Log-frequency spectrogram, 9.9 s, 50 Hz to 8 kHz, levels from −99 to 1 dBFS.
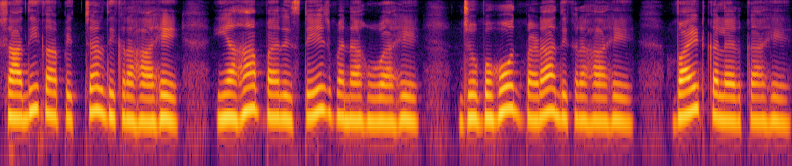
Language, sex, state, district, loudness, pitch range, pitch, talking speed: Hindi, female, Madhya Pradesh, Bhopal, -18 LUFS, 205-230 Hz, 220 Hz, 135 wpm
